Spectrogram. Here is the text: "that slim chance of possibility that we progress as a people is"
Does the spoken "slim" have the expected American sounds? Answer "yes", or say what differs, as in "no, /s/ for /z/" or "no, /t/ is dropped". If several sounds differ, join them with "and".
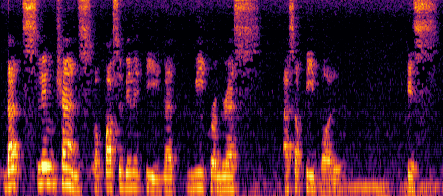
yes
